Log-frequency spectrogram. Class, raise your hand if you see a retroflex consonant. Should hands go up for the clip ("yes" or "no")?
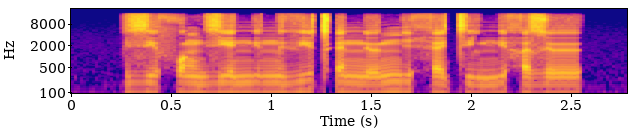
no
